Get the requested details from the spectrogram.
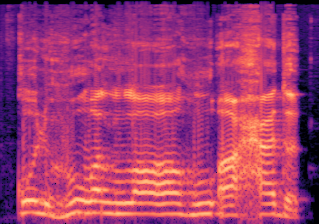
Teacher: تو 2 پیش ہوتے ہیں دال کے اوپر، تو ہم احد پڑھتے ہیں، 2 پیش کو ہم ڈراپ کرتے ہیں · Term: جزم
